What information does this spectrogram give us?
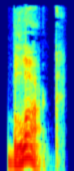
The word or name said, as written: block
